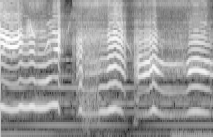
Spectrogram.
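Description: A high-pitched cartoon voice singing a wavering tune, over a steady background hum.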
